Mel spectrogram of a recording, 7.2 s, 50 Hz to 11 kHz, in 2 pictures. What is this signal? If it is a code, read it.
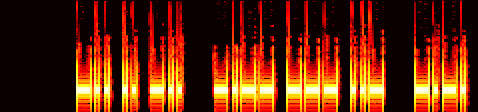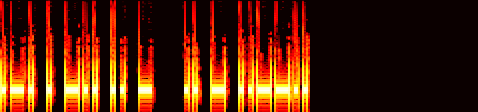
Morse code, heard as a keyed tone, about 34 wpm, 700 Hz. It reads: DID YOU CREDIT IT?
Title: Sentences from Top 1000 Words 35wpm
